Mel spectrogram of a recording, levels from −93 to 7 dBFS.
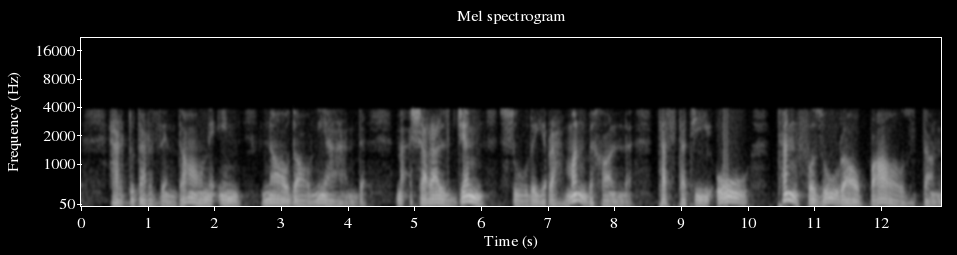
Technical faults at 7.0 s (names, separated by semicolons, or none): CD skip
